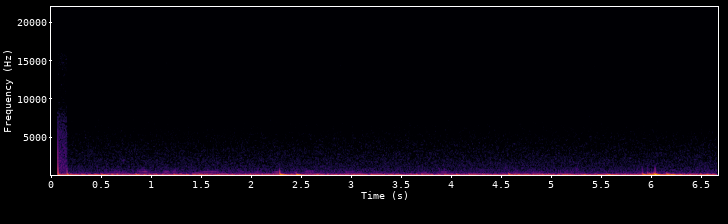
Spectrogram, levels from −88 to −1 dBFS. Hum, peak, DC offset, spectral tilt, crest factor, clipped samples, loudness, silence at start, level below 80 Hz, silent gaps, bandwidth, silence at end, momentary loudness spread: none; -14 dBFS; under 0.1%; -8.5 dB/octave; 24 dB; under 0.1%; -42 LUFS; 0.05 s; -38 dBFS; none; 6 kHz; 0 s; 17 LU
